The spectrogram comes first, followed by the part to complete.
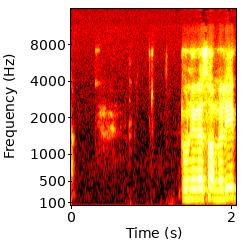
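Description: About a second and a half of near silence holding two faint clicks, then a man's voice speaking again.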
